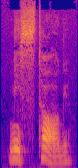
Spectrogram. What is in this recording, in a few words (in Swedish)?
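"misstag", Swedish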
